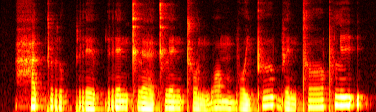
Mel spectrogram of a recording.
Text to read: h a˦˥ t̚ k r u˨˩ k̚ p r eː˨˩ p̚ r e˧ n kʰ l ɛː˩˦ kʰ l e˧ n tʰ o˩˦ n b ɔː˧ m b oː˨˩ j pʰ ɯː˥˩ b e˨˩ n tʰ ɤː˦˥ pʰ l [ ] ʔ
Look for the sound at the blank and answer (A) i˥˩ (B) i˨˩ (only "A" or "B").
A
